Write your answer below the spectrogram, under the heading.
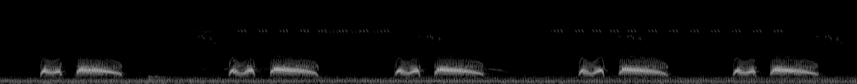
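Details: Trà Vinh, Vietnam, lure spotted dove in 'thổ dế' voice, with 'dập' and 'mai rừng' style, gives six phrases of a short paired note then a sustained falling coo, roughly every 1.7 seconds; a shrill pulsing whine and low hum continue.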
